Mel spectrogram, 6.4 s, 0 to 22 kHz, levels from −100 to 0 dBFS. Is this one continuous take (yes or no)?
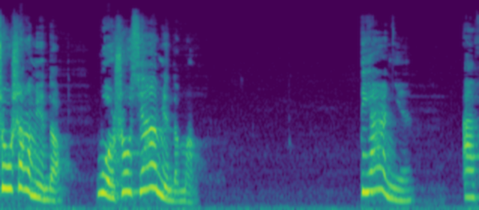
yes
